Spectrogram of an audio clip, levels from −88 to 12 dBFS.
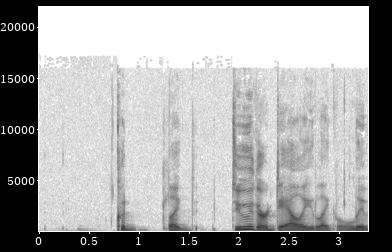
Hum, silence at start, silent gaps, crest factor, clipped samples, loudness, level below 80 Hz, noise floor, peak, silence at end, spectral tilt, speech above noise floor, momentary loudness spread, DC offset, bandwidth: none; 0.8 s; none; 18 dB; under 0.1%; -18 LUFS; -64 dBFS; -51 dBFS; -2 dBFS; 0 s; -5.5 dB/octave; 34 dB; 13 LU; under 0.1%; 17 kHz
